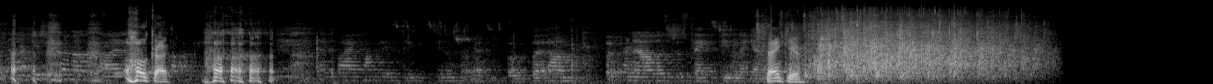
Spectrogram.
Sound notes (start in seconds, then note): 0.0 laughter; 7.6 applause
